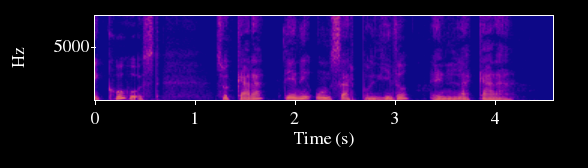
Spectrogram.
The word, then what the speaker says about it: sarpullido: Se siente un poco mareada y, and there's something else wrong with Cara, tiene, she has, un sarpullido. That's one of those words that it's very difficult to guess what it means. Un sarpullido, sarpullido. It's got a double L sound at the end there.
